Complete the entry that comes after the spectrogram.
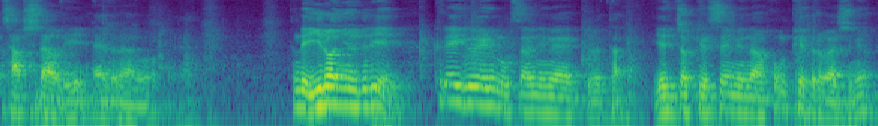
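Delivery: normal talking voice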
